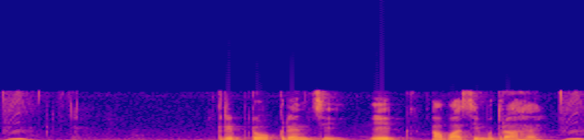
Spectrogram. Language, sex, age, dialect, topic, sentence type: Hindi, male, 25-30, Garhwali, banking, statement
